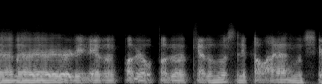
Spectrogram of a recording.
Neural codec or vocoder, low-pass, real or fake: codec, 16 kHz, 0.5 kbps, FreqCodec, smaller model; 7.2 kHz; fake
